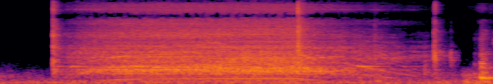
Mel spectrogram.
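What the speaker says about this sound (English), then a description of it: "Let me blow dry my hair first" A hair dryer roars steadily at close range for several seconds while blow drying hair, starting abruptly and easing off near the end, with no talking.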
